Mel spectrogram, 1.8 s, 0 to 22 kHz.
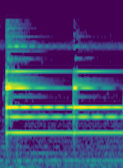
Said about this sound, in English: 20 bell strikes at a ceremony in downtown Sparta helping remember firefighters who lost their lives during a terror attack 18 years ago today.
